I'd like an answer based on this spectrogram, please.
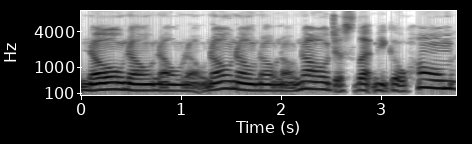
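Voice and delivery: plain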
